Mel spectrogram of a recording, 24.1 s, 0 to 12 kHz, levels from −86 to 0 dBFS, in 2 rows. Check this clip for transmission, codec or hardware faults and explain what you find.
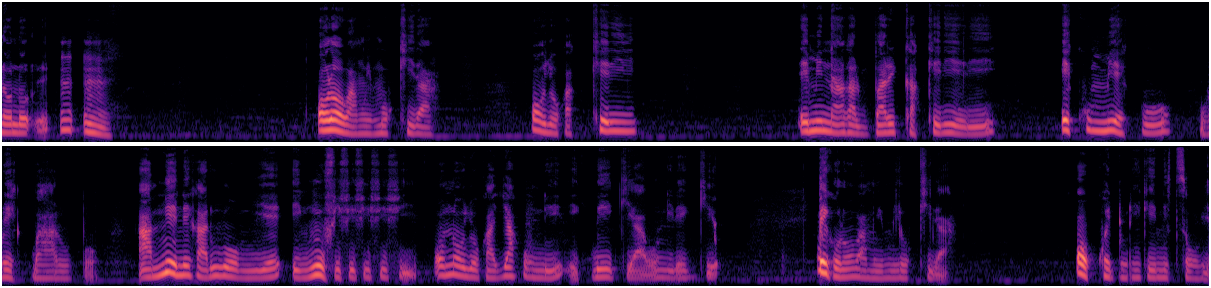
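Nothing in this speech recording points to a problem in how it was sent, encoded or captured. There is nothing to report at any point in the clip.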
